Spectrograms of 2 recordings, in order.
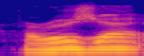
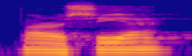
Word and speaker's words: parousia: The word here is parousia, or parousia, as you sometimes hear it pronounced, parousia.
